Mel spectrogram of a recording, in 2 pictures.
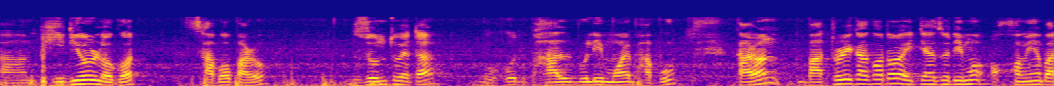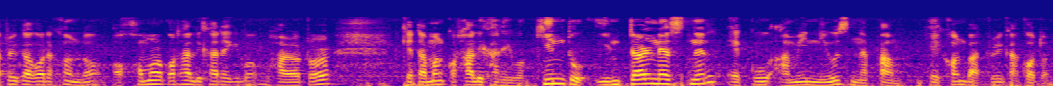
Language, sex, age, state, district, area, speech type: Assamese, male, 18-30, Assam, Darrang, rural, spontaneous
